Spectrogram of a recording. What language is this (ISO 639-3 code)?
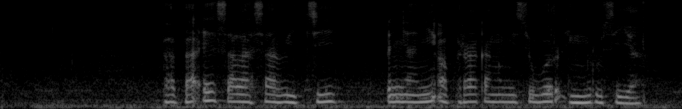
jav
